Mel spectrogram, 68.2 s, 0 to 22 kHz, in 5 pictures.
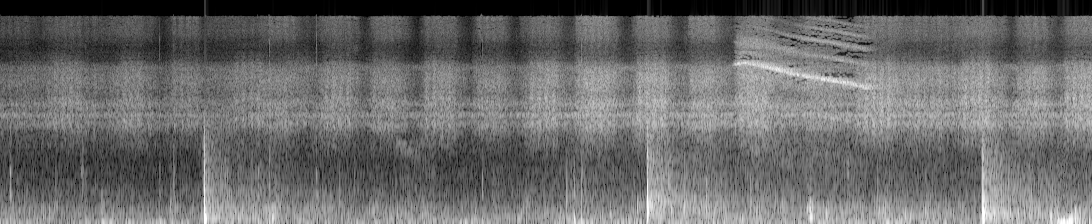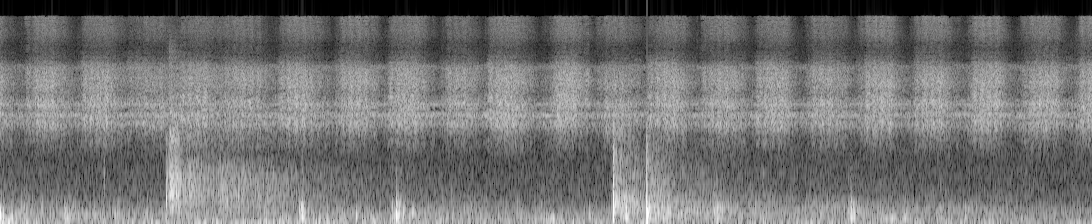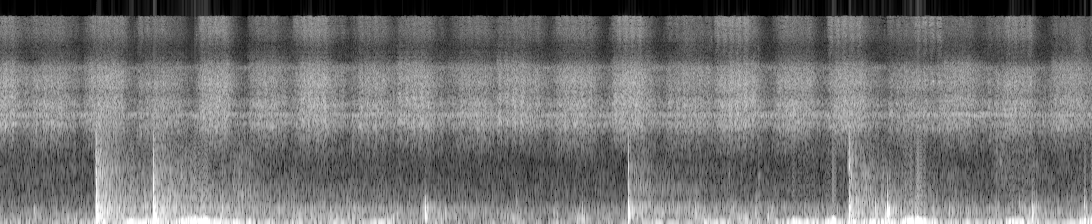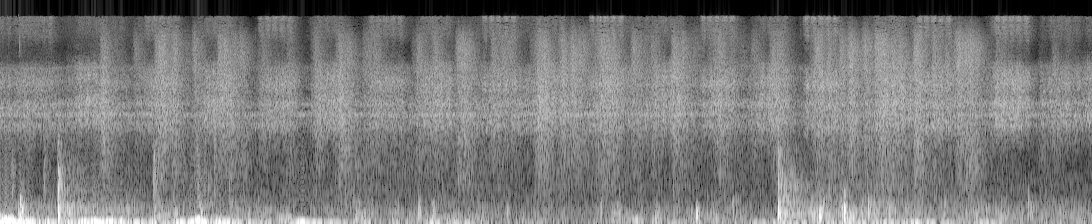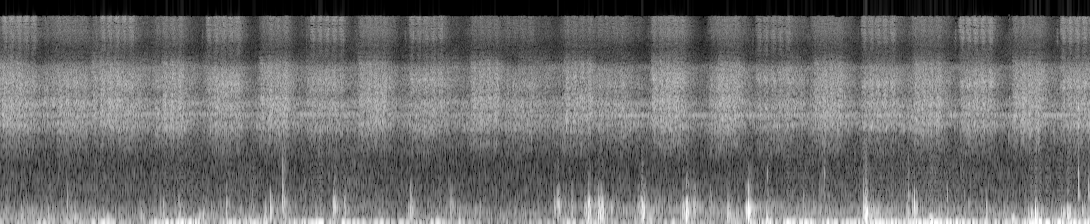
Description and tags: Distant fireworks in the South
Recording on July 4th of distant fireworks in Georgia. The sounds of summer (Katydids, Cicadas) mix with the sound of explosions.
america, cicadas, explosions, fireworks, georgia, july, katydids, south, zoom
